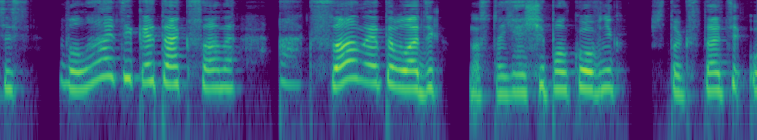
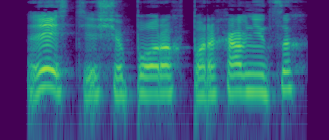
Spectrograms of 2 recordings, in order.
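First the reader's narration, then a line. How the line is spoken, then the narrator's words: Smirking grunt. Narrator (Russian): хмыкнул Мясников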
